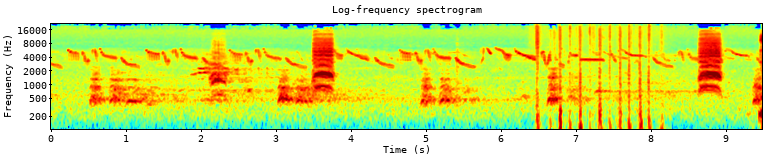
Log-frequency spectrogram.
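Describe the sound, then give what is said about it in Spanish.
A great-tailed grackle calls repeatedly, mixing rising whistles and harsh squawks with a quick burst of dry, rattling clicks, with no voices present. “Y fue a buscar a la muchacha y le habló en forma de zanate.”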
